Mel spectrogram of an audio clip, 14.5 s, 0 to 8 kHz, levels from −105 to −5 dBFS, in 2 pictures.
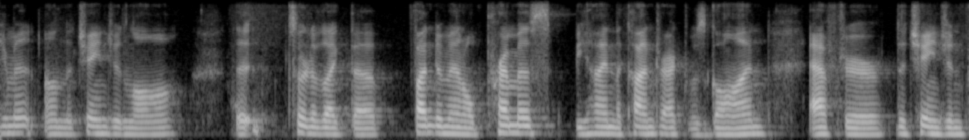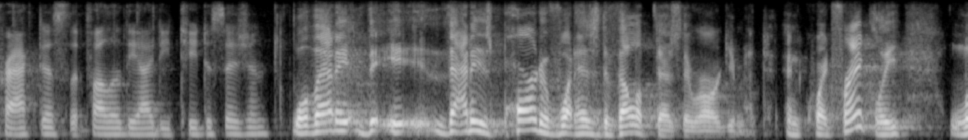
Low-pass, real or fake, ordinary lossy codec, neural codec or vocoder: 7.2 kHz; real; Opus, 32 kbps; none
